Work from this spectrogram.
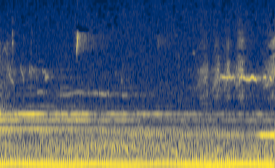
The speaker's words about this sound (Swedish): Men när vi till slut vågade oss upp igen hade solen gått upp och fåglarna kvittrade i träden utanför.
